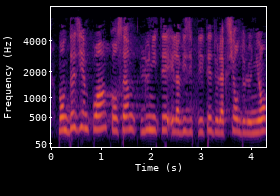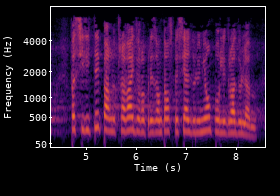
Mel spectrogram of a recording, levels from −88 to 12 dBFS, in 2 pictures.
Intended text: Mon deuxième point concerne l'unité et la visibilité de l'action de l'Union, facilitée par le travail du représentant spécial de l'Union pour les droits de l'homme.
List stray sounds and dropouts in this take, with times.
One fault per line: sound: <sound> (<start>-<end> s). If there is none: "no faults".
sound: dropout (2.8-2.9 s)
